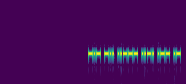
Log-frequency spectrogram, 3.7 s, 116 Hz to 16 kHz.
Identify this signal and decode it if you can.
Morse code, heard as a keyed tone, about 46 wpm, 700 Hz. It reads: KD2FWA
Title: USA Call Signs - 6 Characters - 45wpm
